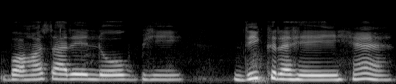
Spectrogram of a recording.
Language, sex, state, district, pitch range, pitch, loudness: Hindi, female, Chhattisgarh, Raipur, 215-235 Hz, 220 Hz, -15 LUFS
